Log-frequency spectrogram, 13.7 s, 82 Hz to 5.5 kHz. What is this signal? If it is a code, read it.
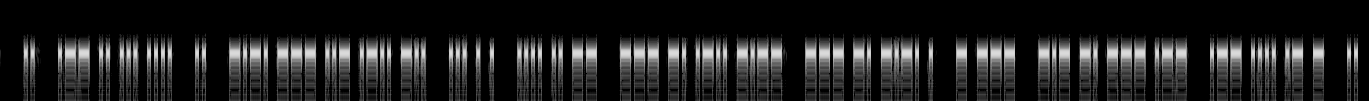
Morse code, heard as a keyed tone, about 34 wpm, 600 Hz. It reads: I WISH I COULD SEE HIM ONLY ONCE TO KNOW WHAT I
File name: the old man and the sea / the old man and the sea 1 35wpm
